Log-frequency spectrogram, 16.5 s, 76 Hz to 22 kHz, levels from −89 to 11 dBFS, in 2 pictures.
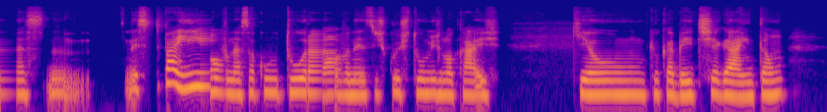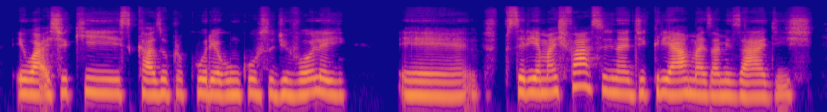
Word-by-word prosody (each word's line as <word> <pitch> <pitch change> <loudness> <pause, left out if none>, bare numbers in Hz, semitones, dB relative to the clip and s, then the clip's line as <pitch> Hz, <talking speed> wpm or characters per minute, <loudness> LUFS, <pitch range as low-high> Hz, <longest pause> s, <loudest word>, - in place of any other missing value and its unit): nessa 190 -1 -6
n 65 - -7 0.3
nesse 245 -1 -3
país 280 -3 +5
novo, 210 -2 -1
nessa 190 +1 -2
cultura 205 0 -1
nova, 185 0 -2
nesses 185 +1 -3
costumes 200 -1 -3
locais 185 0 -1 0.7
que 200 - -1
eu 185 0 +1
que - - -13
eu - - -3
acabei 180 -1 0
de 175 - -4
chegar. 180 -4 +2
Então 185 +3 -1 0.6
eu 195 -1 +4
acho 190 +2 +4
que 200 -1 -2
se 195 - -8
caso 190 0 +2
eu - - -2
procure 195 0 -1
algum 185 +1 +1
curso 195 -1 -3
de 190 +2 0
vôlei, 185 0 0 0.5
eh, 175 -1 -1
se - - -17 0.2
seria 210 -1 +4
mais 205 +2 +1
fácil, 275 -6 +3
né, 195 -1 +1
de 195 +1 -4
criar 195 -1 +3
mais 185 -1 0
amizades. 175 - -1
190 Hz, 145 wpm, -21 LUFS, 180-200 Hz, 0.7 s, país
